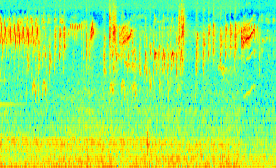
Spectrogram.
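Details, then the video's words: Ngobra singing from a sunbird, a small nectar eater kept to train cage songbirds: a dense stream of high, quick chattering notes and short whistled phrases, almost without pause. "MASTERAN SOGON NGOBRA"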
